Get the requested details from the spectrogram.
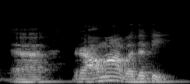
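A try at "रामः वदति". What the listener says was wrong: Make the Visarga very prominent when you say. Please say it again. Ramaha Vadati. Ramaha. Ha should be heard.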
